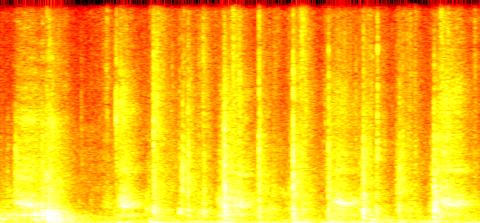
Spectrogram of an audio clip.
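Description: Feet thump on a soft floor as a man hops.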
